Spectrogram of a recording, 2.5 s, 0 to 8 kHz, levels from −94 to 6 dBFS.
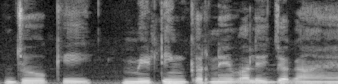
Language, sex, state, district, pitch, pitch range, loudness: Hindi, male, Punjab, Fazilka, 125 Hz, 120-125 Hz, -16 LUFS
